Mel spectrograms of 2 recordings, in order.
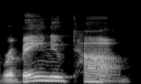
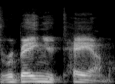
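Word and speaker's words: Rabbeinu Tam: here's rashi's own son rabe knew tom actually it's robin you tam let me pronounce that correctly tom would be om tam means perfect uh rebay newton is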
